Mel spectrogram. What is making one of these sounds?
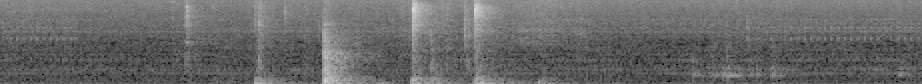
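Hands knock and tap on a wooden box.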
